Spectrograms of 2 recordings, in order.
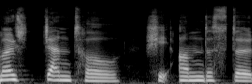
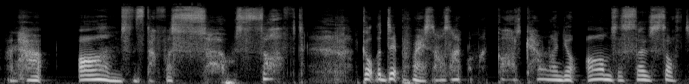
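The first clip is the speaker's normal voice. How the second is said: hushed whisper, slightly higher; awed whisper; 4 semitones higher than usual. Real, not acted. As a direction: whisper it in wonder. Wonder at sister's soft skin.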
